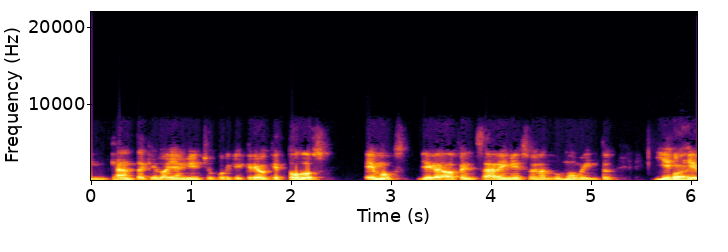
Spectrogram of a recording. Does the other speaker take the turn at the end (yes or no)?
no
